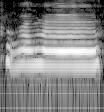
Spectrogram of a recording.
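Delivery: playful. Real, not acted. Punning on corona.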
